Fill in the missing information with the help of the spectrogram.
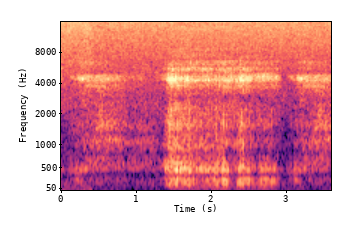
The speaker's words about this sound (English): He was laying there on the bed. Pretty good-looking fella, in kind of a fat way. He was laying there snoring, his hand hanging over the bed, and I never thought.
